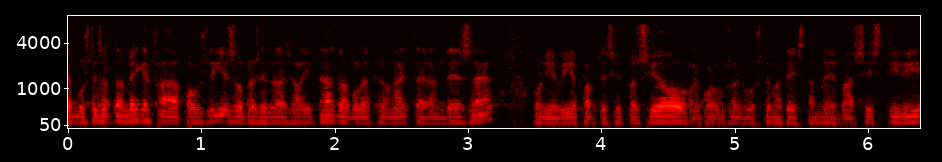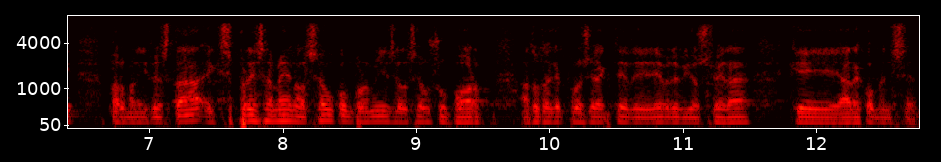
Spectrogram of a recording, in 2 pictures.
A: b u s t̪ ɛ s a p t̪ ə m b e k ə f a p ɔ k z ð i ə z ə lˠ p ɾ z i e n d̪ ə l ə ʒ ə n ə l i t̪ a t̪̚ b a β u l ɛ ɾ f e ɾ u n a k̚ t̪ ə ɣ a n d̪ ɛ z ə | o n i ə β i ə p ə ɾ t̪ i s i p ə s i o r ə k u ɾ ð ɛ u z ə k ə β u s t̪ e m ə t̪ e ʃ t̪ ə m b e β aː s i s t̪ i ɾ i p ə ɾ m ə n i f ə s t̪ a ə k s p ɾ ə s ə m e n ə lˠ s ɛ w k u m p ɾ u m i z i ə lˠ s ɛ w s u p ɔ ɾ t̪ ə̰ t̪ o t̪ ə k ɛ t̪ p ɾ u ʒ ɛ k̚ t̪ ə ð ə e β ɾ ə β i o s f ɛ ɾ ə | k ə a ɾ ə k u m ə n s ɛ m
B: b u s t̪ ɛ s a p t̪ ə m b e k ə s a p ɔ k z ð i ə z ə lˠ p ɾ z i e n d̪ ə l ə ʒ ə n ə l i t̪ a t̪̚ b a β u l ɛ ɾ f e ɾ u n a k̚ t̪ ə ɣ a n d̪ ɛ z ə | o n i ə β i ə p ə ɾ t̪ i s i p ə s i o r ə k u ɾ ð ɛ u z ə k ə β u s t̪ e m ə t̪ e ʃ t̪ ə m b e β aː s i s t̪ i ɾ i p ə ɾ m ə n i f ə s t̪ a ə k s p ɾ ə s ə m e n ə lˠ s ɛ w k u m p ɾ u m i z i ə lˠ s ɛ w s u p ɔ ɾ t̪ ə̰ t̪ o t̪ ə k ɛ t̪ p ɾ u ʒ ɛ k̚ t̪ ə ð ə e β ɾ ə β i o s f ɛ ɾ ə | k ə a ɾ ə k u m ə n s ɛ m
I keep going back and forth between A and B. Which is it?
A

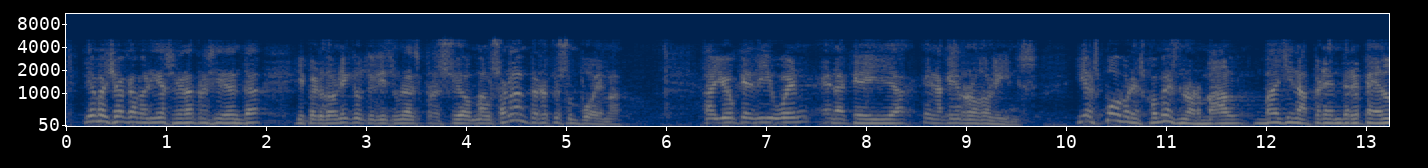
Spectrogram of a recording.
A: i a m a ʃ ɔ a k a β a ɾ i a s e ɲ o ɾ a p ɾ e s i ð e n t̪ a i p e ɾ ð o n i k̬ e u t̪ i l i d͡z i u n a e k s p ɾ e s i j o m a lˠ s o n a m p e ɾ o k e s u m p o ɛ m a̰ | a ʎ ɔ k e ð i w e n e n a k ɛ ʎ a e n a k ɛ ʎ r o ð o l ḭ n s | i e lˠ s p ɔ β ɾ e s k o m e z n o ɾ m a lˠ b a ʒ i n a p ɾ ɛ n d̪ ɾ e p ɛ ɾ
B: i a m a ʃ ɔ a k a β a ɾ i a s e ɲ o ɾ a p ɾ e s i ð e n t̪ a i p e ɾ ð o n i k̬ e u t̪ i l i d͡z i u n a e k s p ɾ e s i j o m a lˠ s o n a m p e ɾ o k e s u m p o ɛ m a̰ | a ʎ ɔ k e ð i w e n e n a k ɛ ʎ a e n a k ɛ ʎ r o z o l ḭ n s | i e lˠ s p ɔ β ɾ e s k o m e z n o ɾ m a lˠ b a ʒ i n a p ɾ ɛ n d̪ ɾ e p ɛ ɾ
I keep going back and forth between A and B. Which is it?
A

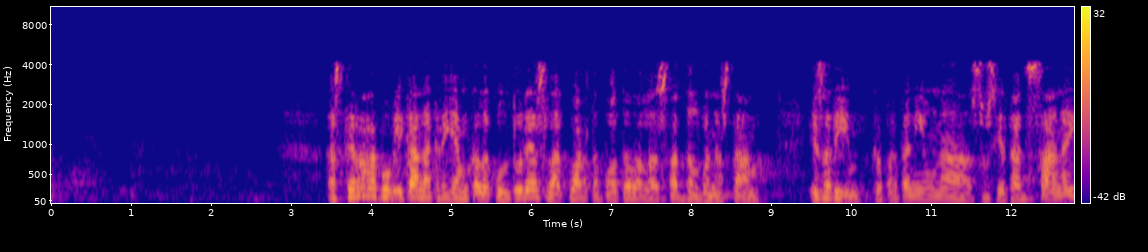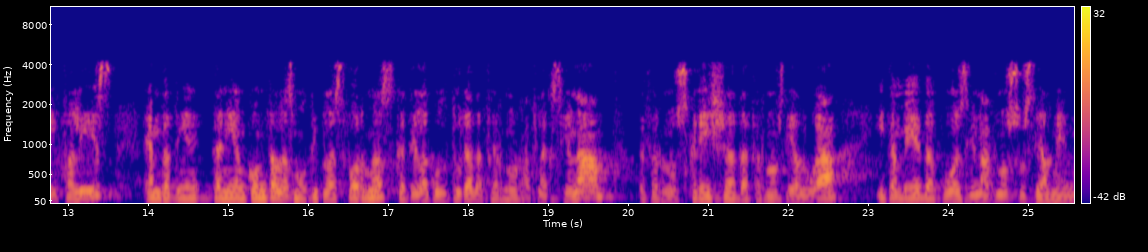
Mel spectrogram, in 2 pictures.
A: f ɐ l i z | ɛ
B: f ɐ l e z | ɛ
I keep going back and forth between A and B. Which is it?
A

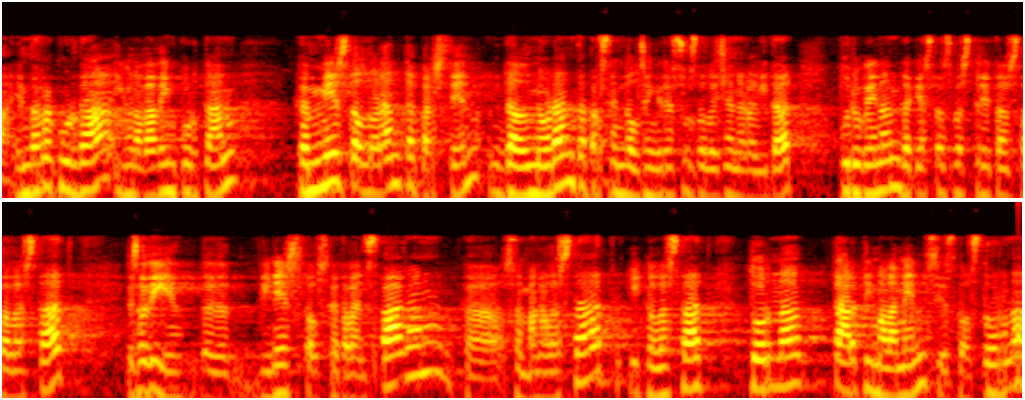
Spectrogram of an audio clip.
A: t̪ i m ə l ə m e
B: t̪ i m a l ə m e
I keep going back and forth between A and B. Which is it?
B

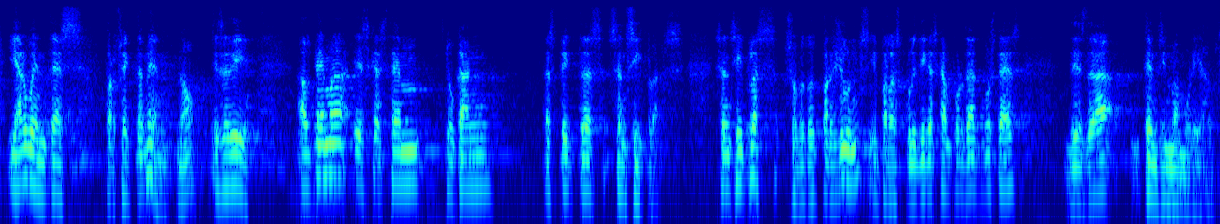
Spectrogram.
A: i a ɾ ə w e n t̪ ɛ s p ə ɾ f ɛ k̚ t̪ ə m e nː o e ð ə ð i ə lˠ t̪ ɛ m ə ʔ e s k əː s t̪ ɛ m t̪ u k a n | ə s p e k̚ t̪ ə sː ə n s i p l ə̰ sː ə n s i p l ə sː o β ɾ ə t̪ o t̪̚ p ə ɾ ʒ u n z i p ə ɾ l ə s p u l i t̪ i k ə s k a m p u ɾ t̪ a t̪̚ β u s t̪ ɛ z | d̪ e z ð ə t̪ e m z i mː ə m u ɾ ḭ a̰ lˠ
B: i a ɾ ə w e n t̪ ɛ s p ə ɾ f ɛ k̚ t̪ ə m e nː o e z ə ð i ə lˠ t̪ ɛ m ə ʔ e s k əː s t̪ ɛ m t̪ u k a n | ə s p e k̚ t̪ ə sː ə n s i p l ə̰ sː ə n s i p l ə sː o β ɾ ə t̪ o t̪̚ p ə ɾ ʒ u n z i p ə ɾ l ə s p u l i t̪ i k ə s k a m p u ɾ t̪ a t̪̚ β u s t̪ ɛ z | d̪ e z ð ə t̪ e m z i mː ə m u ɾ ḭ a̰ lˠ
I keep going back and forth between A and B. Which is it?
B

